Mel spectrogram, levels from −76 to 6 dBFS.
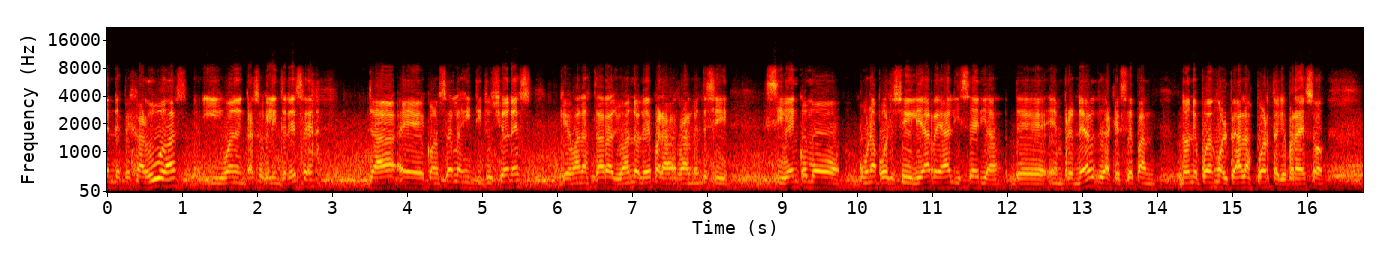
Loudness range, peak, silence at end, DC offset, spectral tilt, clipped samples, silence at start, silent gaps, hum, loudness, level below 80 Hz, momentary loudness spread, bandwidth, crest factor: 1 LU; -4 dBFS; 0 s; under 0.1%; -1.5 dB/octave; under 0.1%; 0 s; none; none; -20 LUFS; -76 dBFS; 8 LU; 14.5 kHz; 18 dB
